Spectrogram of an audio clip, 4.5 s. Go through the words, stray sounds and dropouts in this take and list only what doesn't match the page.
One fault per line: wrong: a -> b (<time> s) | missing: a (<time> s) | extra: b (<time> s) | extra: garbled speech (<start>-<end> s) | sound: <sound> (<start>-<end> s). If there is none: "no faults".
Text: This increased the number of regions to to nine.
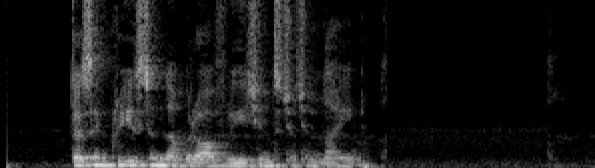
no faults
